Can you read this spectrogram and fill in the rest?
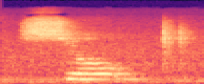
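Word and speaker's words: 休: So a man, a tree, that is rest. We pronounce xiu.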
